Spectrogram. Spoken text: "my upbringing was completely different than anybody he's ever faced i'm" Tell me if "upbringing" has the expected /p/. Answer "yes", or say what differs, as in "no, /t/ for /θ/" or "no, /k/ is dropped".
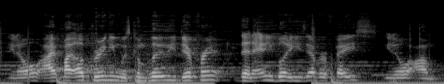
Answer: yes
